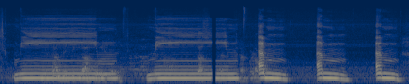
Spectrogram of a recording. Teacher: मीम जो है ये भी सॉफ्ट लेटर है और दोनों होंठों के खुश्क हिस्सों से अदा होता है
